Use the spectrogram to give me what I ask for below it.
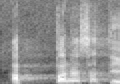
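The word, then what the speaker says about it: ānāpānasati: 여기다 적어드리면 빨리어로는 방금 하는 호흡 명상을 빨리어로는 아나빠나 사띠 이렇게 적어요. 아나빠나 사띠 따라 해볼래요? 아나빠나 사띠. 아빠나 사띠 빠르게 발음하면 이렇게도 해요.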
